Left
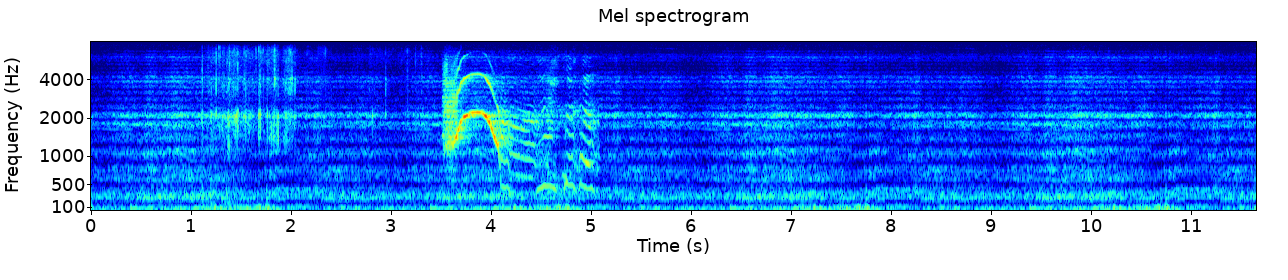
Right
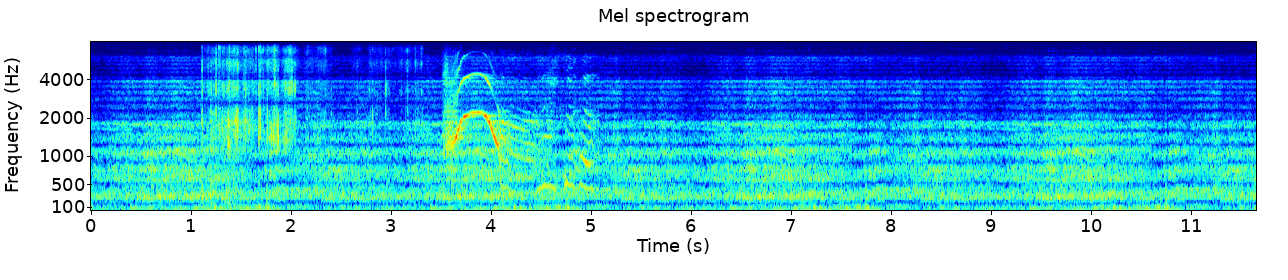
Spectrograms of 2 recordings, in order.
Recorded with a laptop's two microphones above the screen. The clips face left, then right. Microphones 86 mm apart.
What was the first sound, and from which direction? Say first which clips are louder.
An aircraft: right 14 dB; 60° right (ahead or behind).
